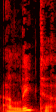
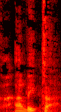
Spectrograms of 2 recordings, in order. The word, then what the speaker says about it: Alita: Now, Alita Battle Angel, I like your pronunciation, Alita. – Alita.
